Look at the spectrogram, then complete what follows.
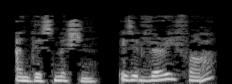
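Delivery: ordinary delivery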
